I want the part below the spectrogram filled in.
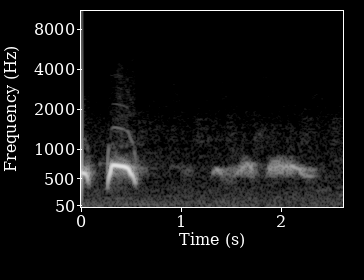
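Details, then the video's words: Decoy spotted dove calling in the thúc bổi and gáy gọi style: one loud, slurred, falling coo, a pause, then two softer, drawn-out low coos. No other sounds. "tiếng cu mồi thúc bổi và gáy gọi"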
